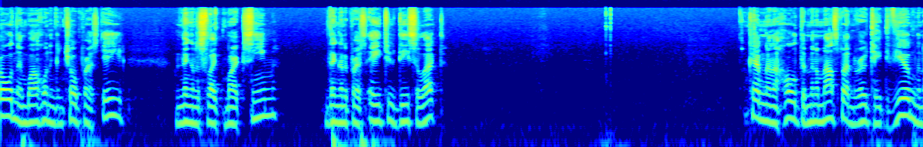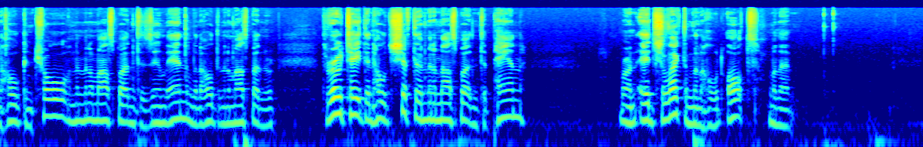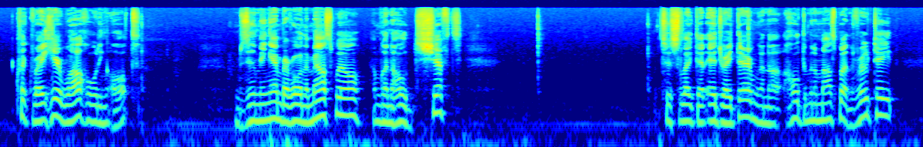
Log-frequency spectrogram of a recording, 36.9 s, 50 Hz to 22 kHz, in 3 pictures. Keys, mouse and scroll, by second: 1.0 ctrl+e, 2.8 click, 2.8 click, 4.8 a, 8.0 click, 8.2 click, 10.1 middle click, 11.3 middle click, 12.4 ctrl+middle click, 17.0 shift+middle click, 23.3 alt+click, 23.5 alt+click, 25.3 middle click, 26.5 middle click, 27.0-27.8 scroll up 1, 30.3 shift+click, 30.4 shift+click, 31.8 middle click, 33.3 middle click, 34.6 middle click, 36.0 middle click.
